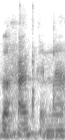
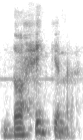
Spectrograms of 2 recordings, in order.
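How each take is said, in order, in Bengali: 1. দ্বিতীয় দলে 'a' স্বরধ্বনি আছে। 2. দ্বিতীয় দলে 'i' স্বরধ্বনি আছে। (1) "তাহলে এটা একটু ভুল হয়েছে আপনার।" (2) "এটা হবে দহিক না।"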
